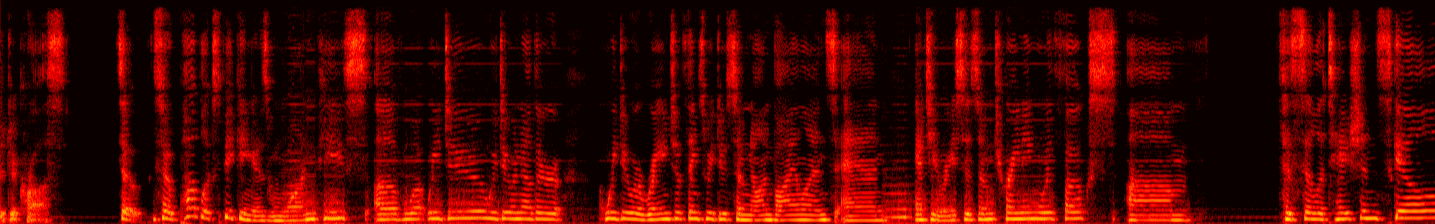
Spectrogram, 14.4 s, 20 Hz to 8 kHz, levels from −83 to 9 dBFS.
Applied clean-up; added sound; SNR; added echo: neural separator model SepFormer DNS4.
